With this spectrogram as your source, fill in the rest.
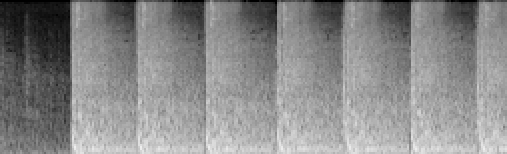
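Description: A close-in gun battery in the naval combat game From the Depths fires at a steady, even rate, about seven heavy thudding shots roughly half a second apart, loud and close, with no voices.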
